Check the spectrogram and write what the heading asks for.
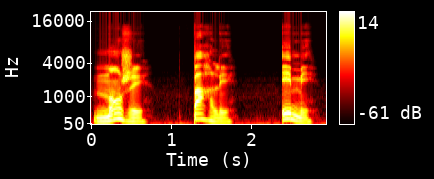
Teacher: manger just ends on the é sound, as if there were no R at all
